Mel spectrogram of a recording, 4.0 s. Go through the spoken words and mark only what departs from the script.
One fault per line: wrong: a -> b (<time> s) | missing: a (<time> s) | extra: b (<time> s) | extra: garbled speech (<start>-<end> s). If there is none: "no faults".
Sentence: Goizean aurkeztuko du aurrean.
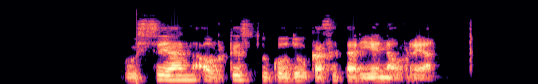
extra: kazetarien (2.4 s)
